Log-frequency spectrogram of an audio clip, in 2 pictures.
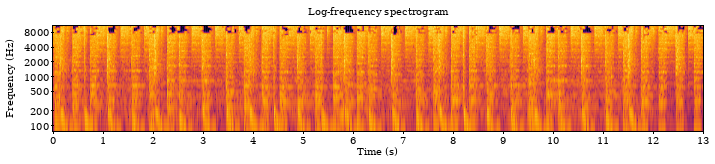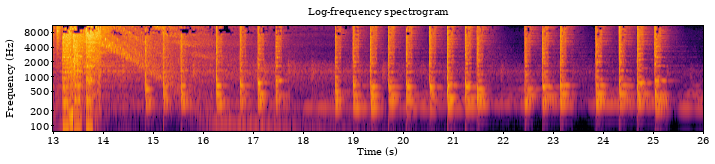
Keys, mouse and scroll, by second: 0.0-0.2 typing, 4.5-5.3 typing, 4.8 scroll up 1, 5.5 click, 6.6 shift+click, 11.2 click, 12.3-15.0 typing, 14.5 click, 16.9-23.9 drag, 24.8-25.5 typing, 25.0 click.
